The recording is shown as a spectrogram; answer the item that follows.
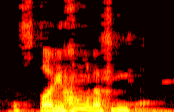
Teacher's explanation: اس پورے لفظ میں سارے کے سارے حروف مفخمہ ہیں، کوئی بھی مرققہ نہیں ہے ، صاد طا خا را، دیکھ رہے ہو کوئی بھی مرقق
